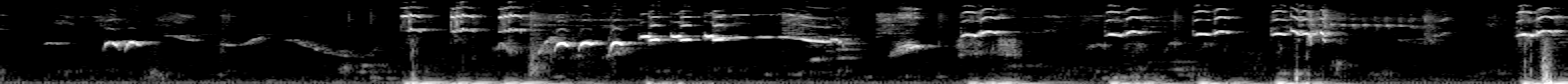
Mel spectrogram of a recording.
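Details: Oriental magpie-robin singing to make other magpie-robins answer: varied high whistled phrases, sliding notes and quick chattering bursts, with occasional low thumps between phrases.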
